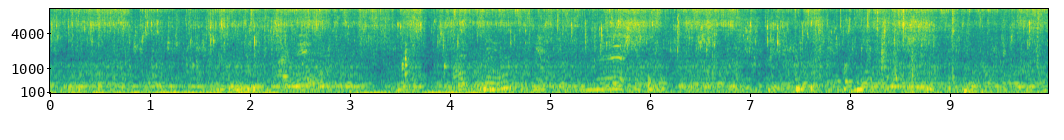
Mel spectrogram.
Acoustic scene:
kitchen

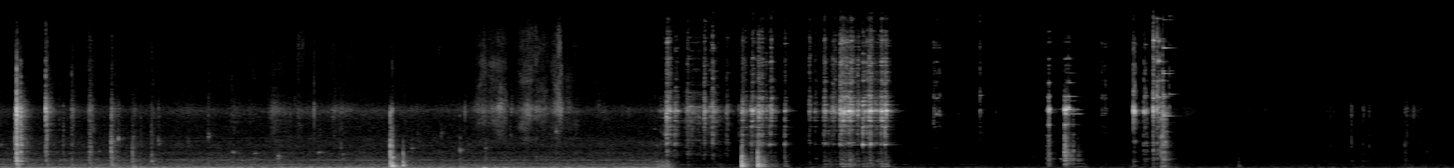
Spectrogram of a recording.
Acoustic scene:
kitchen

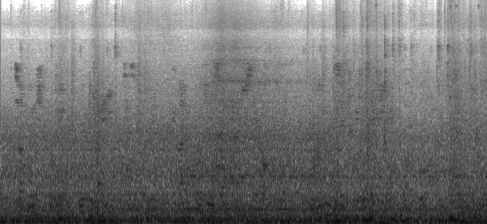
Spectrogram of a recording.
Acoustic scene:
bus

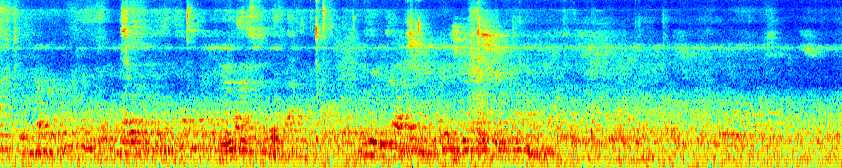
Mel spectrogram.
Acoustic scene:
subway station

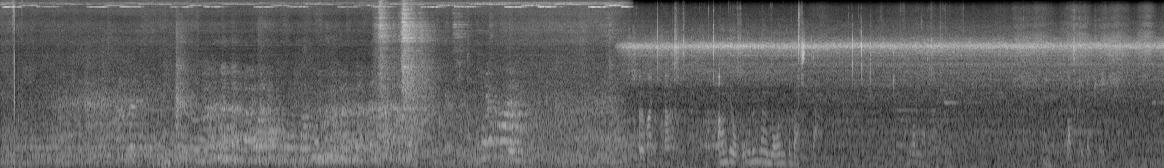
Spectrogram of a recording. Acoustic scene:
cafe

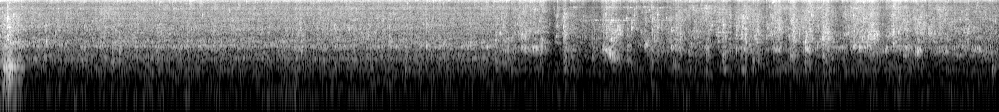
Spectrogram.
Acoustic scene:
kitchen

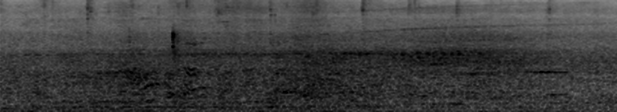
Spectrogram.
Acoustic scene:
street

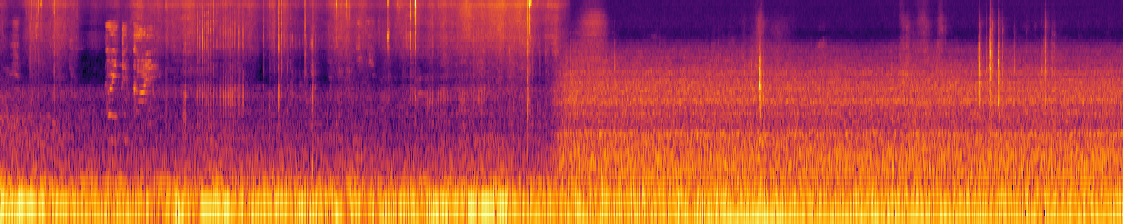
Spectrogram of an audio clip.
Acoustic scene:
car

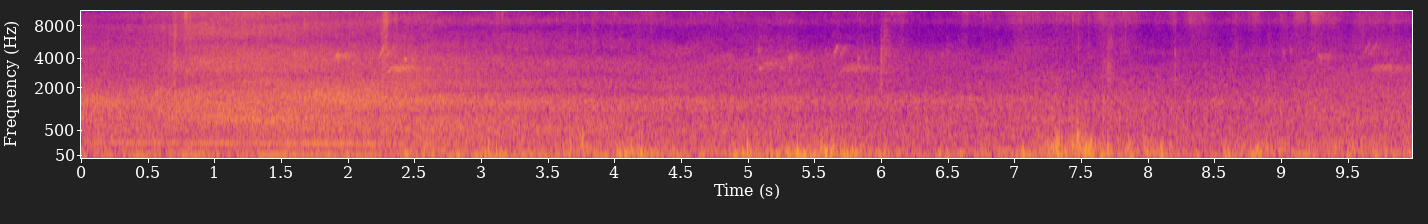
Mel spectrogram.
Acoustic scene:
residential area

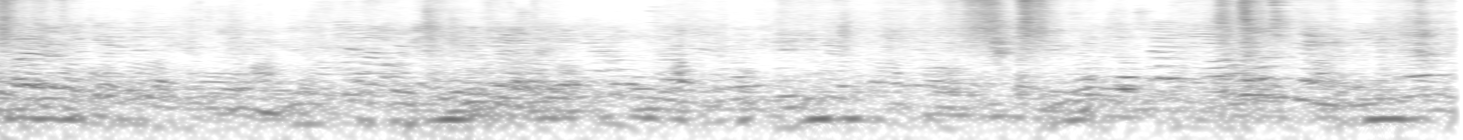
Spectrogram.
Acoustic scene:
crowded indoor space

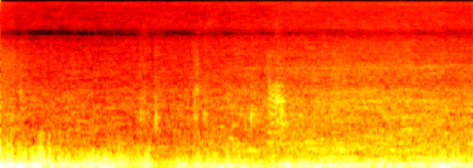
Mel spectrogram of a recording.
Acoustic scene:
residential area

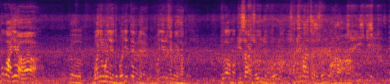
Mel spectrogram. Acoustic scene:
car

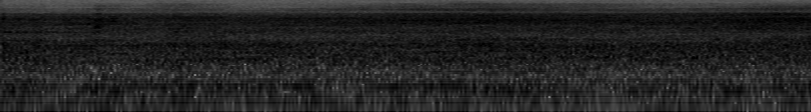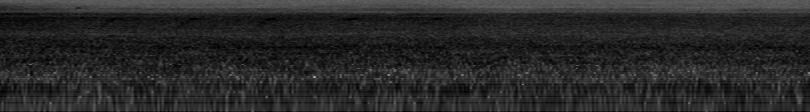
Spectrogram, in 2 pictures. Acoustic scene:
residential area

